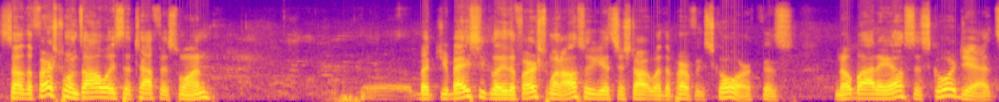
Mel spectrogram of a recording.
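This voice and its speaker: His tone is dark and mellow. The man keeps a moderate pace with ordinary pitch variation. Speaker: event host. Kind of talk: event emcee commentary. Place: hall. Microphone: handheld.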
